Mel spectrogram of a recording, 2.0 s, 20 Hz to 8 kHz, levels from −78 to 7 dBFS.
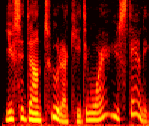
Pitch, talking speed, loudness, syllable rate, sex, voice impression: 195 Hz, 270 wpm, -17 LUFS, 6.9 syllables/s, male, very masculine, slightly middle-aged, very thick, tensed, slightly powerful, slightly dark, slightly hard, clear, very fluent, cool, intellectual, very refreshing, sincere, slightly calm, slightly mature, friendly, slightly reassuring, very unique, elegant, slightly wild, slightly sweet, lively, slightly kind, intense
